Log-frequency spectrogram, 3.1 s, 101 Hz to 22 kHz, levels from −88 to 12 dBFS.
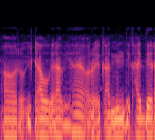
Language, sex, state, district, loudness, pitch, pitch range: Hindi, male, Jharkhand, Garhwa, -15 LUFS, 115 Hz, 115-120 Hz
